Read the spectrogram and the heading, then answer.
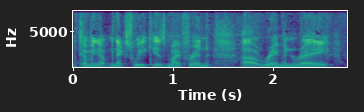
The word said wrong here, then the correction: Ramon Ray: Ramon Ray. I say his name wrong all the time.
